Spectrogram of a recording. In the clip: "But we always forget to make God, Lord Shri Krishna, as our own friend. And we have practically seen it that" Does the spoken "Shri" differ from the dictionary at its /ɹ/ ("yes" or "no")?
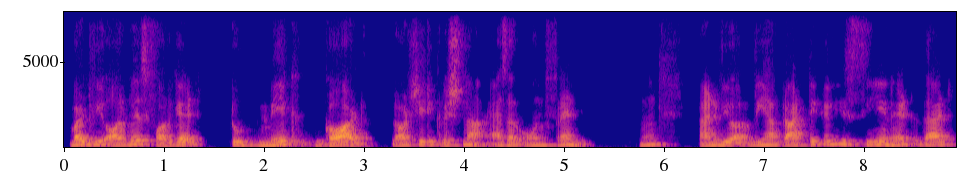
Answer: yes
